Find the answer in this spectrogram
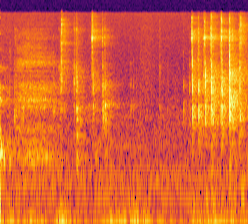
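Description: Typing on a computer keyboard: a short run of light keystrokes, coming faster near the end, as a new name is typed in.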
